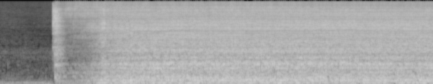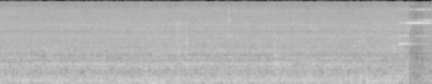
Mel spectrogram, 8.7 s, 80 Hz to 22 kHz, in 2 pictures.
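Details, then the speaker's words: Beckett oil burner with intermittent delayed ignition and smoke, new nozzle, filter fine, pump flow checked at 140 pressure; soft thump on light-off then steady even roar, no pulsing or sputter; running normally, though pump may be starting to let go. "we're getting a good flow out of it so I know the filter's good we see how she fires shouldn't have any delay"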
